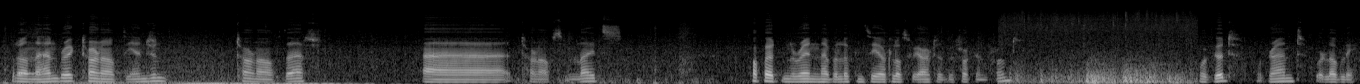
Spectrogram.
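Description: A man's voice: medium pitch, fairly even intonation, a little slow, pauses often, a little hiss or hum. A tired man casually commenting on his own truck driving game, musing aloud to himself. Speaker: let's play gamer. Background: truck driving game sounds.

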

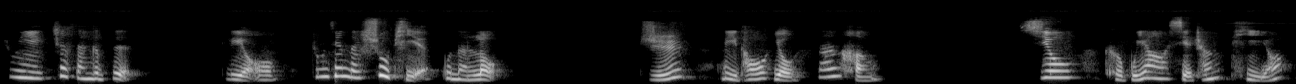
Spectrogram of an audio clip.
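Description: A woman's voice: sits high, animated, slow pace, pauses often, a little mellow, slightly rough. A woman primary school teacher giving a recorded lesson to young children, speaking in a patient, encouraging way.

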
